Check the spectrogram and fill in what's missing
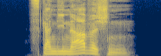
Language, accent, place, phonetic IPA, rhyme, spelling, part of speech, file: German, Germany, Berlin, [skandiˈnaːvɪʃn̩], -aːvɪʃn̩, skandinavischen, adjective, De-skandinavischen.ogg
- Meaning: inflection of skandinavisch: 1. strong genitive masculine/neuter singular 2. weak/mixed genitive/dative all-gender singular 3. strong/weak/mixed accusative masculine singular 4. strong dative plural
